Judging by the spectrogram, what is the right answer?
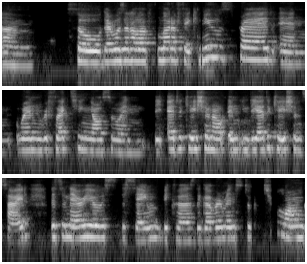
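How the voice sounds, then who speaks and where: A woman with a Brazilian Portuguese accent speaks in a fairly high pitch with monotone, flat intonation. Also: fairly slow pace. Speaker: NGO project manager. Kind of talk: interview. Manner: halting.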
